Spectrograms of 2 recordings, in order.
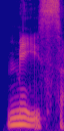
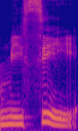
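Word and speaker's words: MECE: How to approach a problem from a range of vantage points that have been researched to what Minto coins Mies, her pronunciation, or Misi, as Kinsey calls it.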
